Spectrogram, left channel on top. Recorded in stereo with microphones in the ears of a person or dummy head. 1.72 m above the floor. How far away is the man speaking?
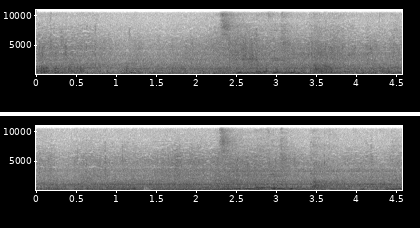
About 8 m.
